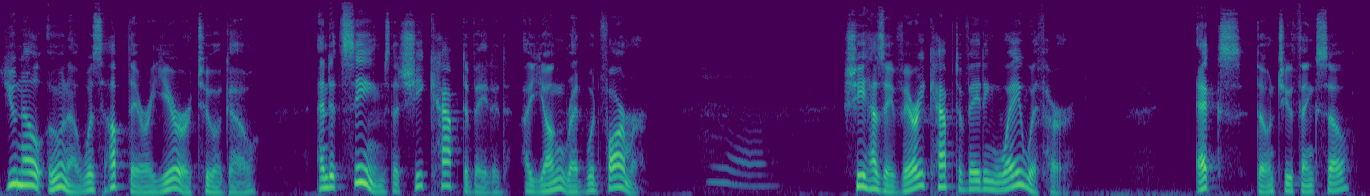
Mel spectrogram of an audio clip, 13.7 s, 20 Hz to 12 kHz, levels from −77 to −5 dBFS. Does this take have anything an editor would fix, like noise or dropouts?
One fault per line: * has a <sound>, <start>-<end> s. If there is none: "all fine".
* has a sigh, 6.9-8.0 s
